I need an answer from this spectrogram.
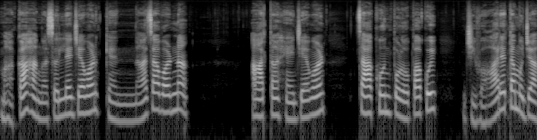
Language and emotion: Goan Konkani, fearful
